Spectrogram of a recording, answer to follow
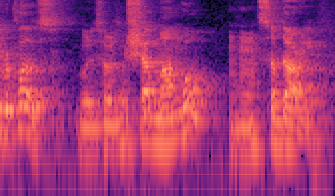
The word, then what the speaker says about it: Shubh Mangal Saavdhan: Shubh Mangal Saavdhan. Is that an R-I or an N? No, Saavdhan. Shubh Mangal Saavdhan.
